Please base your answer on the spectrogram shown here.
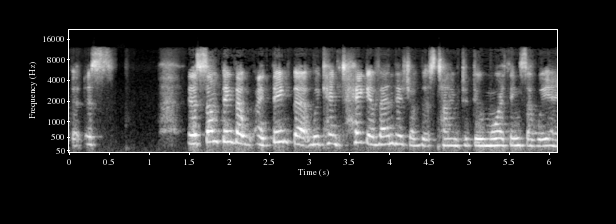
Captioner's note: sigh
